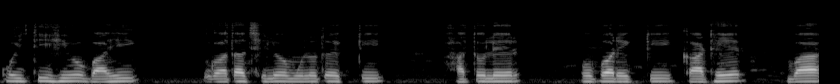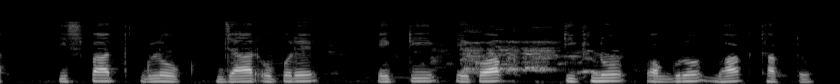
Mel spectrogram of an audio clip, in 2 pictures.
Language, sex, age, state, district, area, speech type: Bengali, male, 18-30, West Bengal, Birbhum, urban, read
